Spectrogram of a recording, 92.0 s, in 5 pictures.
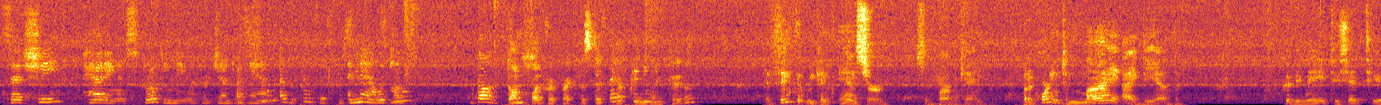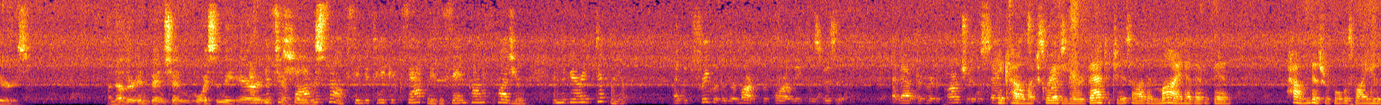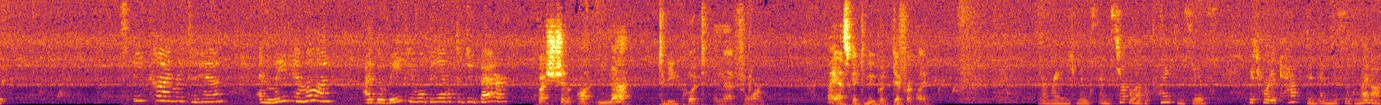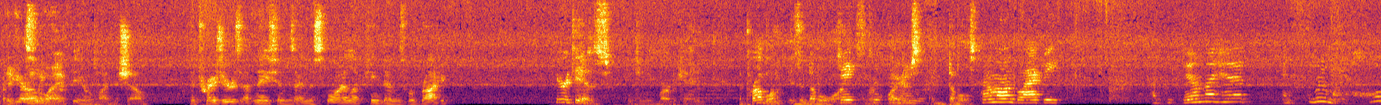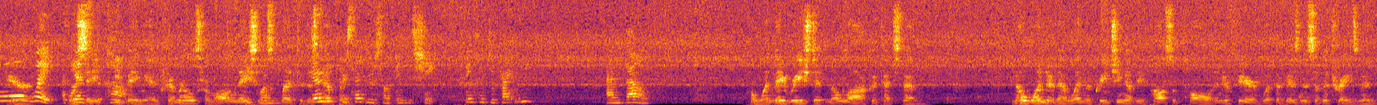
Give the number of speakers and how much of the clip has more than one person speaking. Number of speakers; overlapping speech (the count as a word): eight, about 15%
